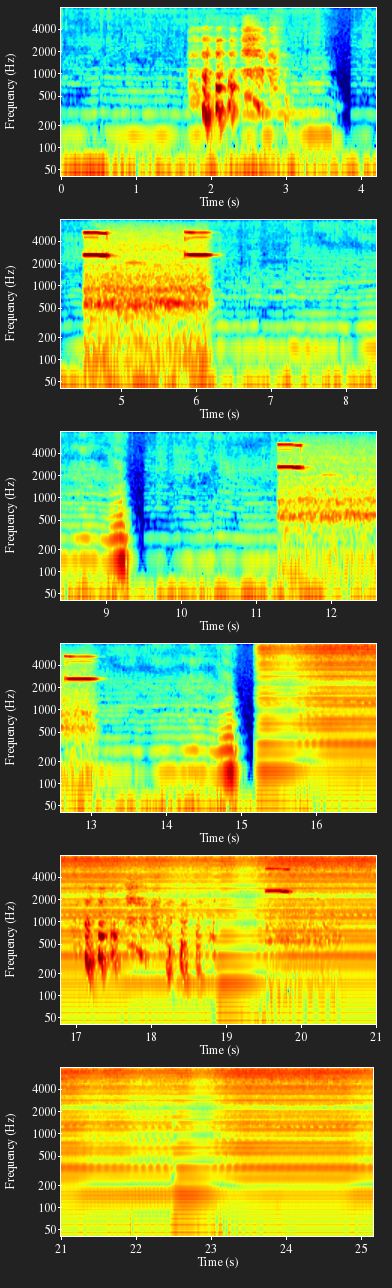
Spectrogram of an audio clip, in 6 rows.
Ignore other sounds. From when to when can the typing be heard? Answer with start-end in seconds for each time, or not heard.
not heard.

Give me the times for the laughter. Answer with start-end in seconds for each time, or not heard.
1.7-3.0, 16.9-18.9.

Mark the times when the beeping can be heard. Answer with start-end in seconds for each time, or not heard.
4.5-6.2, 11.2-13.1, 19.5-20.6.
